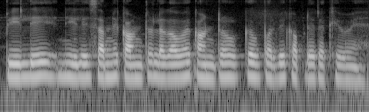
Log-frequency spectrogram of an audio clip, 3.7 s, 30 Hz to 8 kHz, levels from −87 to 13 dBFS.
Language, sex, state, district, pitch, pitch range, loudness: Hindi, female, Bihar, Patna, 165 Hz, 165-170 Hz, -16 LUFS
